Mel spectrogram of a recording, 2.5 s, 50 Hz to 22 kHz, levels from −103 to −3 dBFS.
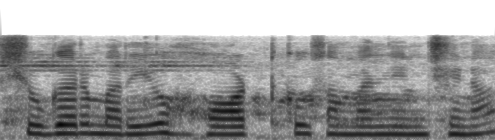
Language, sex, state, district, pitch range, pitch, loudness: Telugu, female, Andhra Pradesh, Anantapur, 220-245 Hz, 230 Hz, -18 LUFS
